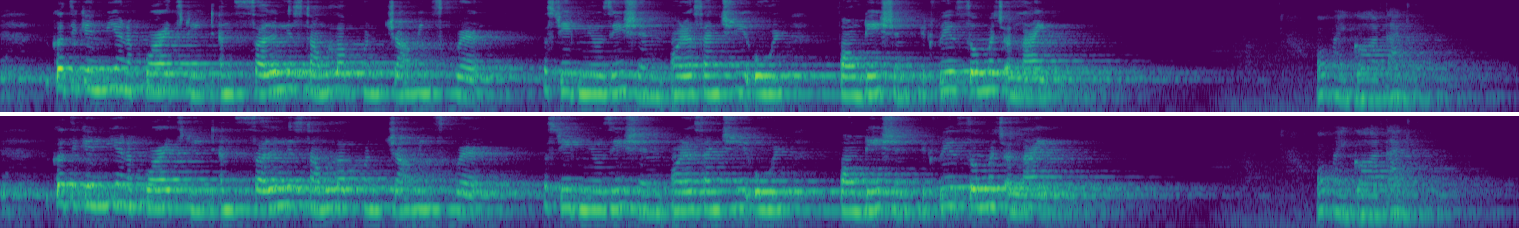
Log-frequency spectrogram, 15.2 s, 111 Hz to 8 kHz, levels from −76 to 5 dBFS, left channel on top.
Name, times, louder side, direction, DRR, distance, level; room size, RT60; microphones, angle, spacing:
voice 1, 0.5-4.8 5.4-7.9 8.4-10.5, left 1 dB, 65° left, 5 dB, 1.2 m, -21 dB
voice 2, 13.2-14.1, equal, 10° left, -2 dB, 1.9 m, -29 dB
13.0 x 8.9 x 8.1 m, 2.5 s
head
